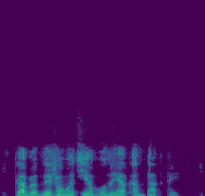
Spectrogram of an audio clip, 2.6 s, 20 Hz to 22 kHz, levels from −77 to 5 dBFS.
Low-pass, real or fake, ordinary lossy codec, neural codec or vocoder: 9.9 kHz; fake; AAC, 32 kbps; codec, 24 kHz, 0.9 kbps, WavTokenizer, medium music audio release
